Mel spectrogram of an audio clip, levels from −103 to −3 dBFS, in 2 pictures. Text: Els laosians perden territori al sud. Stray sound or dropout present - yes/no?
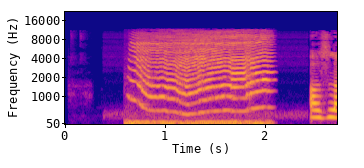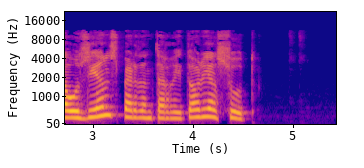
yes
